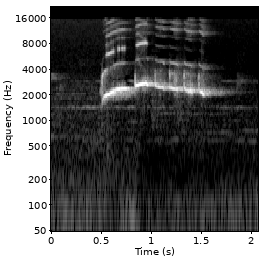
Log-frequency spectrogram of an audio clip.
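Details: Orange-headed thrush, male, in a lure recording meant to get silent birds singing: one clear whistled note rising, holding steady and gently falling over about a second, over a low background hum.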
